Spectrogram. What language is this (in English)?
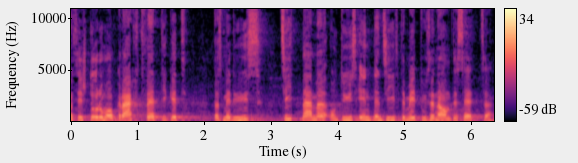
Swiss German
